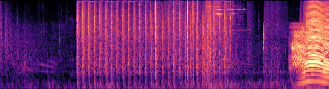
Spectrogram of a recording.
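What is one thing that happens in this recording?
A rifle fires rapid full-auto bursts.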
